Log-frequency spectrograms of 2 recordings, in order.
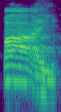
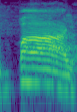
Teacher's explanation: Primeiro a vogal, o som forte. Depois a semivogal, o som fraco, aquele som que você escuta. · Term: ditongo decrescente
